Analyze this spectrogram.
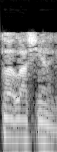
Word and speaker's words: La Cienega: Over on, let's street out that way, La Cienega. Is that how you say it? La Cienega, yeah.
